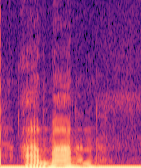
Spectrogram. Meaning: to admonish, to urge
- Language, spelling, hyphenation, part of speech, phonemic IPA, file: Dutch, aanmanen, aan‧ma‧nen, verb, /ˈaːnˌmaː.nə(n)/, Nl-aanmanen.ogg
